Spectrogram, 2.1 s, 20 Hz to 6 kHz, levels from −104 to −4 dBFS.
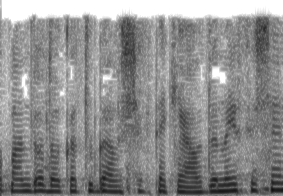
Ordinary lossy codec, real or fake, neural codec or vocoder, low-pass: MP3, 32 kbps; fake; codec, 44.1 kHz, 2.6 kbps, SNAC; 5.4 kHz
